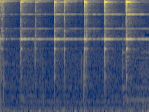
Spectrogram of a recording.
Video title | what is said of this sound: OPSI REEL MURAH LAGI UNTUK YG MAU NYOBA MANCING ! BATTLE X SILENCE REVIEW SPINNING REEL (PANCINGAN) | kalau gua ketok langsung bunyinya berbeda dengan yang plastik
